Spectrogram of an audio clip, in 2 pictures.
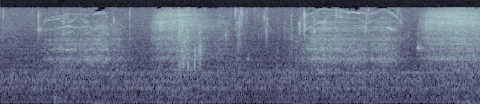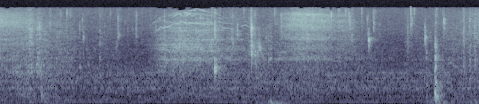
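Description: Wooden spoon stirring meat strips into a thick stew in a cast-iron Dutch oven: soft wet squelching strokes about once a second, with a single knock near the end.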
